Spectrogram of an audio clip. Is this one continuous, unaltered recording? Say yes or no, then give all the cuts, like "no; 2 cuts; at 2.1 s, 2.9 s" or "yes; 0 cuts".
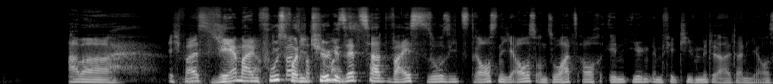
yes; 0 cuts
